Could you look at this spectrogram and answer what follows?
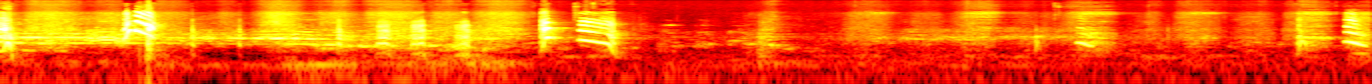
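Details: Talking parrot producing a busy run of whistled, sharply sweeping notes and raspy chatter, loud at first, then quieter scattered calls with gaps before a final burst of sweeping whistles.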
